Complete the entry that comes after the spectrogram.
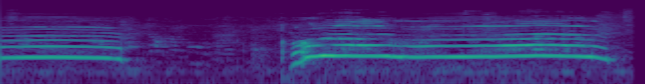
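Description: Cat yowling: two long, drawn-out calls. The first tails off just under a second in, and the second starts near the middle, rising in, holding steady for about two seconds, then dropping away.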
